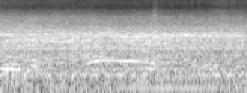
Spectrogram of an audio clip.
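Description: A passenger ferry's engine drones steadily under the chatter of many passengers on board.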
